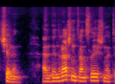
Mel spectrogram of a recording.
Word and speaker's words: Källén: to Alec and Joseph who corrected my initial pronunciation because uh in in Europe I had only keen function and then uh I understood that being Swedish citizen Gunnar Chillin uh should be pronounced chilling and in Russian translation it is all it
